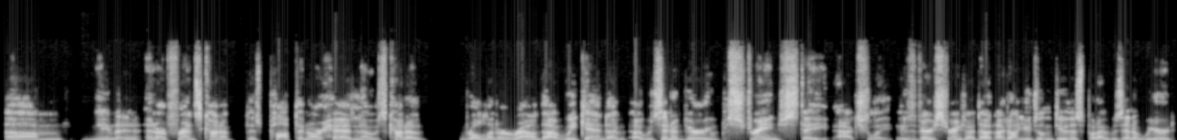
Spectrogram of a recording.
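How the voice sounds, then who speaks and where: A man's voice: mid-range voice, brisk, fairly bright tone, no echo, studio quality. A Canadian man chatting casually as an interview guest, often breaking off and repeating words as he tells his story. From Toronto, Canada. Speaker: podcast guest, audio drama writer.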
